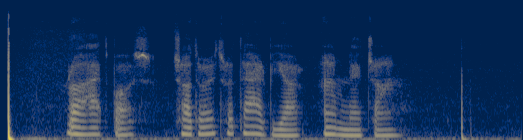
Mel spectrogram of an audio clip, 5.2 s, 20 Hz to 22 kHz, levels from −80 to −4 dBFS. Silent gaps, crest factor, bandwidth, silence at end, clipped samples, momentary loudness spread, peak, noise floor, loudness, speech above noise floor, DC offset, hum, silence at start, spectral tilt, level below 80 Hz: none; 32 dB; 15 kHz; 0.05 s; under 0.1%; 13 LU; -2 dBFS; -54 dBFS; -36 LUFS; 19 dB; under 0.1%; none; 0.05 s; -6 dB/octave; -38 dBFS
